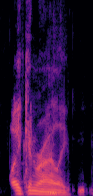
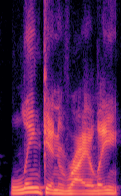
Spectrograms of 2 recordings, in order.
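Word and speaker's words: Laken Riley: now L Lake uh Lake and Riley Lincoln Riley though uh Joe Biden referred to her as Lincoln Riley last night on the L yeah he said her name wrong he said her name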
